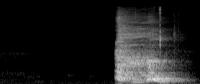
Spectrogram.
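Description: A man coughs and clears his throat in one short, harsh burst that starts about a second in and lasts under a second.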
